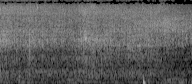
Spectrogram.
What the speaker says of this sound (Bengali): তা গরম গরম বেগুন ভাজবো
